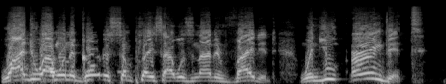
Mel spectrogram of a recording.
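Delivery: heated yelling. Talking in the house with someone who asks why you are being so loud, yelling. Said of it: "why are you yelling in the house".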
